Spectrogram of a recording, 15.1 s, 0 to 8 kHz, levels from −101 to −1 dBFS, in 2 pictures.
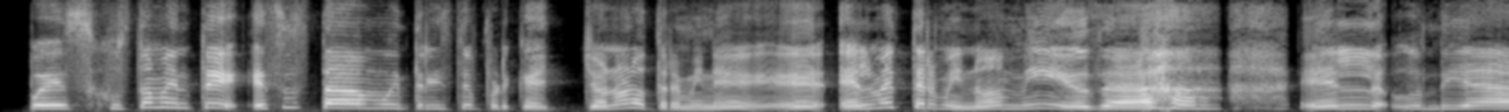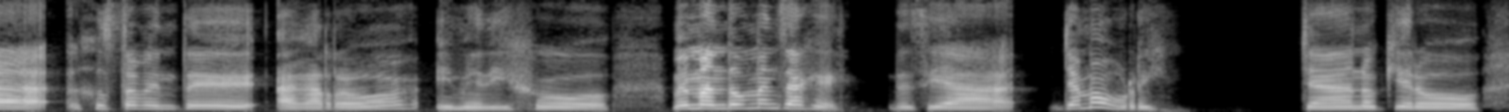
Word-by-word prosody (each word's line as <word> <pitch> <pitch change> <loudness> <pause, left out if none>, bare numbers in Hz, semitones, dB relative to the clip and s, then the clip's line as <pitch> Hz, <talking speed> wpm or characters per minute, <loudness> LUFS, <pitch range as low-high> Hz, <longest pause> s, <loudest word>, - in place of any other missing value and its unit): Pues, 260 0 +4
justamente 330 +3 +3
eso 285 +6 0
está 305 -3 +6
muy 290 -1 -4
triste 270 0 -6
porque 215 -5 -4
yo 230 - +1
no 280 +5 +2
lo 310 -2 +1
terminé, 210 +2 -1
e - - -8
él 240 +4 +4
me 330 - +3
terminó 255 -10 0
a - - 0
mí, 260 -1 0
o 220 - +2
sea, 240 +4 +6 0.4
él 250 +2 +1
un 245 -1 -9
día 245 -1 +1 0.2
justamente 245 -2 -5
agarró 205 +6 -4
y 215 - -10
me 205 -1 -8
dijo 205 -1 -8 0.3
me 255 - +1
mandó 275 +1 +4
un 290 - -7
mensaje, 275 -8 -3
decía: 205 -1 -4
"Ya 265 - -5
me 345 +4 -1
aburrí, 220 -9 -9 0.6
ya 215 +1 -2
no 225 0 -5
quiero 200 -3 -5
240 Hz, 150 wpm, -19 LUFS, 215-270 Hz, 0.6 s, está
